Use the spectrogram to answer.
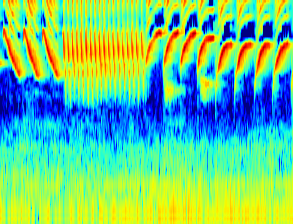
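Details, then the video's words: Canary song for training: a few downward-sweeping whistles, then a fast buzzy rattle tour, then clear upslurred chirps repeated about twice per second. "The best canary sounds!! Canary training"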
